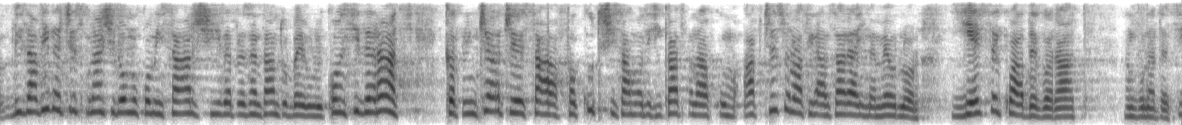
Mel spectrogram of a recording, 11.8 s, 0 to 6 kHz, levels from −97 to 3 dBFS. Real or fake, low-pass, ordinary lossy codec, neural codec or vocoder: fake; 5.4 kHz; none; vocoder, 22.05 kHz, 80 mel bands, HiFi-GAN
